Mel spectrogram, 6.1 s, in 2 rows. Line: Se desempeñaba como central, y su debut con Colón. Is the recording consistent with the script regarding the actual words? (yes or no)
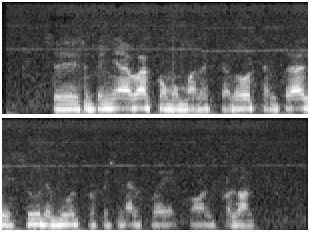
no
